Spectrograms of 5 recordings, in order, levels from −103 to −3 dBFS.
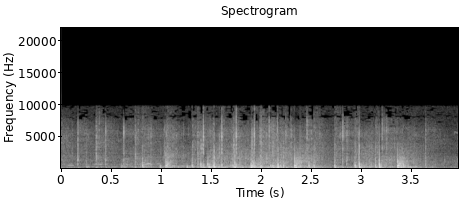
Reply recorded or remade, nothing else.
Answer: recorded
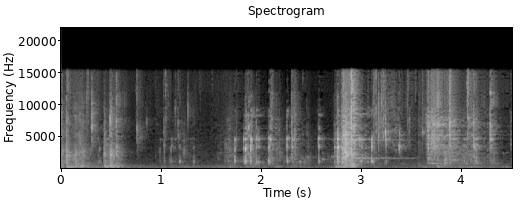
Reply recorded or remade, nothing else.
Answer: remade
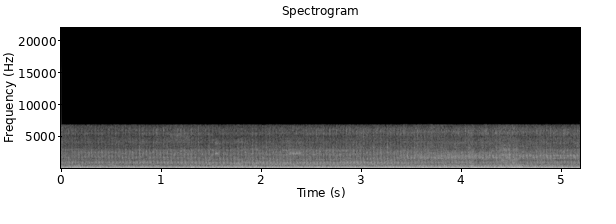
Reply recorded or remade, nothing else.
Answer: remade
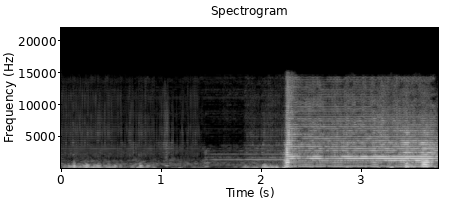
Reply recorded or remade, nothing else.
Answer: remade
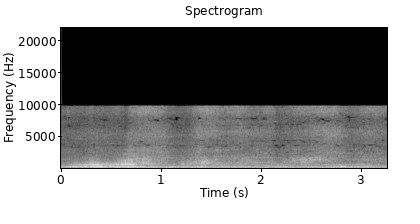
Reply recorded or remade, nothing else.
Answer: recorded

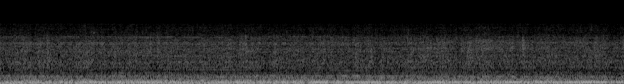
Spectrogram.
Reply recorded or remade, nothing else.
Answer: recorded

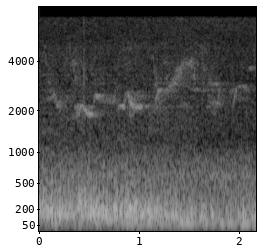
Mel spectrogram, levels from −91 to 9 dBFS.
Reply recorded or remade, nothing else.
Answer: remade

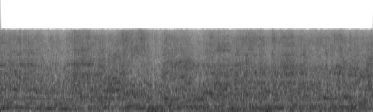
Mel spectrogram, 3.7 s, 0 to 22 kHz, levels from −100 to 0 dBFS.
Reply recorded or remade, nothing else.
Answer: remade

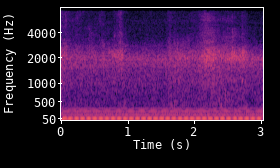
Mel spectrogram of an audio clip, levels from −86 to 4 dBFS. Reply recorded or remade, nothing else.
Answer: recorded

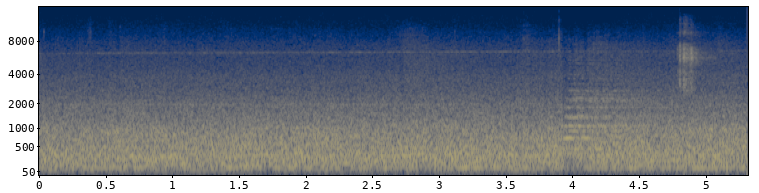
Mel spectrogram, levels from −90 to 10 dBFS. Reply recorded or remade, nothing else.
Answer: recorded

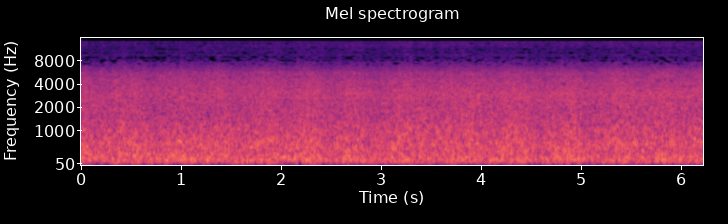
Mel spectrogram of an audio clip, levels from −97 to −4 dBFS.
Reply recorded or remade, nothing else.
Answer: recorded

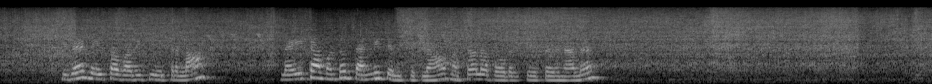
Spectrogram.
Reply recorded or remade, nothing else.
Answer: recorded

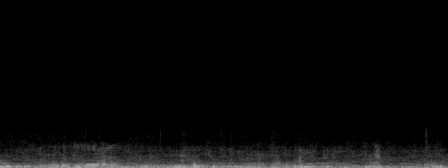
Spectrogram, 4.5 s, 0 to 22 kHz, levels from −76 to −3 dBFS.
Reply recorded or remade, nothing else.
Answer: remade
